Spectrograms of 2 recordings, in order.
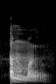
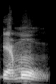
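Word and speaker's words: among: ওকে, দেন আম্মাং, আম্মাং। আমরা বলি অ্যামং, এটা ভুল উচ্চারণ, হ্যাঁ?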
